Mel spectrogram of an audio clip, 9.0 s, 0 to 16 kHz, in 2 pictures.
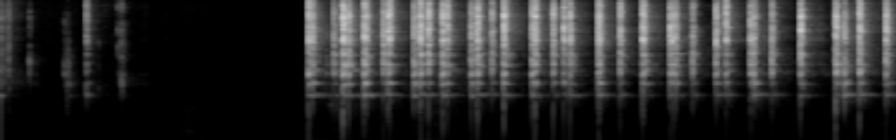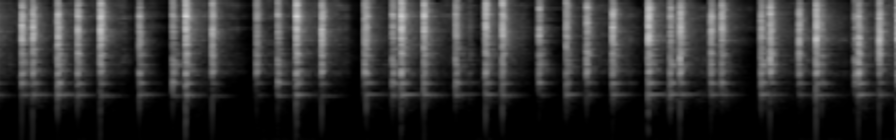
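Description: Long nails tap a green metal aerosol spray can with a white cap close to the mic: a few light taps, a short pause, then fast, steady tapping of around fifty bright, clicky metallic hits. Each tap is short, with a faint ringing tone near 1.2 kHz and almost no low end.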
